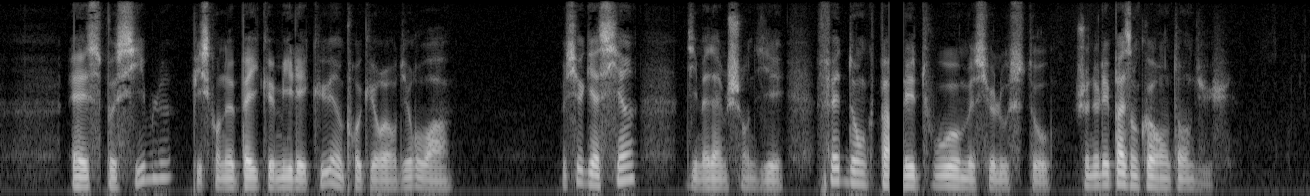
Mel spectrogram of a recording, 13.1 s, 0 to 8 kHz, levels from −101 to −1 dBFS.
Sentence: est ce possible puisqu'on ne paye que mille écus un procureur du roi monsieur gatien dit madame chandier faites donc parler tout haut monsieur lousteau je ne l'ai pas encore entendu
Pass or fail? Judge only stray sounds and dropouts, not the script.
fail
